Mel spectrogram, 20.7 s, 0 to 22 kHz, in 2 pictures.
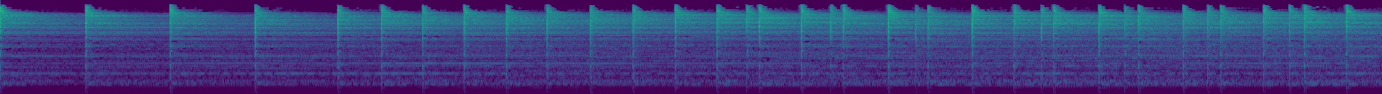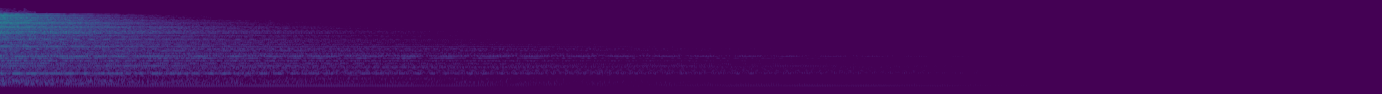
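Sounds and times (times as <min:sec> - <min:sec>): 
medium flat ride cymbal pattern: 0:00.0 - 0:16.3.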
